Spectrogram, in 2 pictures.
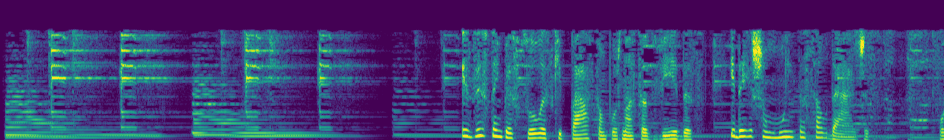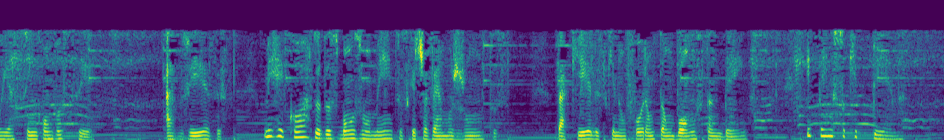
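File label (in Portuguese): Romantica Aniversário Ex Namorada, Telemensagens, Românticas masculino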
